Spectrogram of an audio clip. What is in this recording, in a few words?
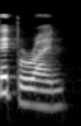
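"piperine", English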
